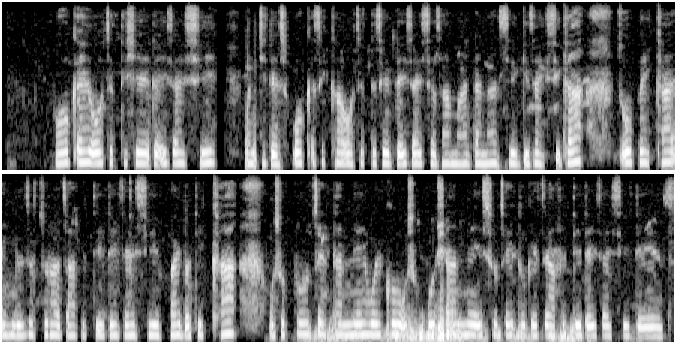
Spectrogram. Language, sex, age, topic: Gamo, male, 36-49, government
